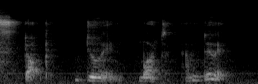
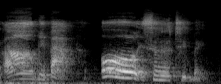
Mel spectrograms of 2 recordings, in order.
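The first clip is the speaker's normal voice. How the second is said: higher, louder whiny mock complaint "Oh, my back"; mock whining; 4 semitones higher, 9 dB louder than usual. To viewers, mocking people who moan all day. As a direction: parody a self-pitying moaner. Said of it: "I wouldn't go around going".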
